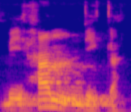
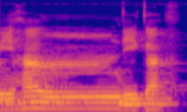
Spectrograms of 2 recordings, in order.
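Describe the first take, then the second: First: The m is said clearly and briefly. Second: The m is muffled and indistinct. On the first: The speaker calls it right. "kita baca dengan jelas" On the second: The speaker calls it wrong. "Kalau samar"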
